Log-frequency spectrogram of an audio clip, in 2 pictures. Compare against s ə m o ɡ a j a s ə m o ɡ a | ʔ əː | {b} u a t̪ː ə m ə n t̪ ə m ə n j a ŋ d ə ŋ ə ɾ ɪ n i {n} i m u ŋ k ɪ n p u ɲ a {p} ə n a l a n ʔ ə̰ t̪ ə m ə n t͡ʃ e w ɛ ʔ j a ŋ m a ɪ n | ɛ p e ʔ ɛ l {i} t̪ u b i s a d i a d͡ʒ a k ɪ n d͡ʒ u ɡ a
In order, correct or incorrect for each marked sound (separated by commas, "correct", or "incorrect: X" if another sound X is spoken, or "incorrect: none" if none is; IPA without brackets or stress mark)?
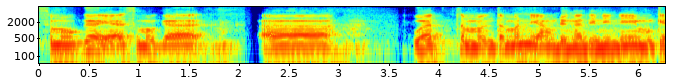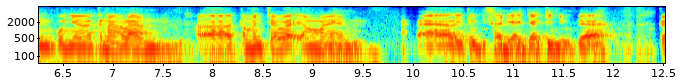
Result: correct, correct, incorrect: k, correct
